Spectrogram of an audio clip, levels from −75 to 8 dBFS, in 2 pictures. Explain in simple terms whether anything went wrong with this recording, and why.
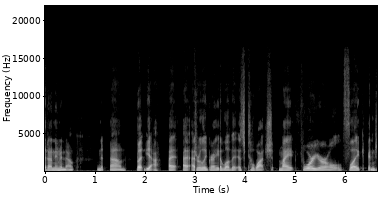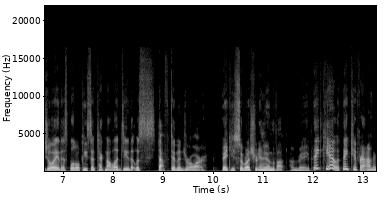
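Chunks out of order, twice. Half-second pieces of speech play late, after "yeah I I I" at 3.0 to 4.0 s, and after "stuffed in a drawer" at 10.0 to 12.0 s. The speech sounds jumbled there.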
